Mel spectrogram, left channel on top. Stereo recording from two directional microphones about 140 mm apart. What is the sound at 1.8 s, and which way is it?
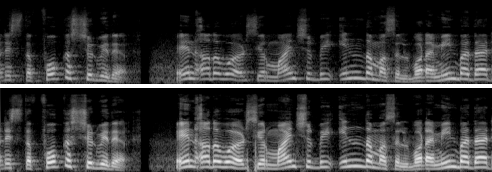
Speech, 60° right (ahead or behind).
